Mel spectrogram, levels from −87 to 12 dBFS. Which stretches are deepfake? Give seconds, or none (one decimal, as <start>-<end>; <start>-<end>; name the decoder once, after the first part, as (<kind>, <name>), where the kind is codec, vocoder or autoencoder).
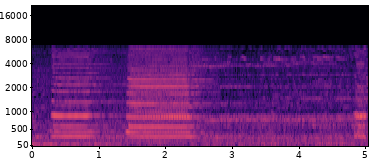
2.8-5.0 (vocoder, HiFi-GAN)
